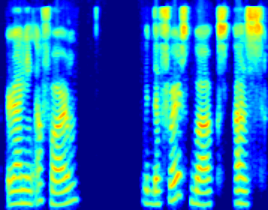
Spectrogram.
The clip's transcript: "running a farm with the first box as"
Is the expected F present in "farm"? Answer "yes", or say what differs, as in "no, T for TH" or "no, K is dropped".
yes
